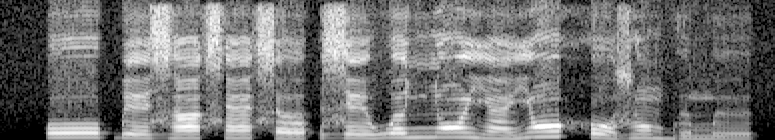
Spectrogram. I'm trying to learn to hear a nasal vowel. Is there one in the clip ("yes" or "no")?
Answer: yes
